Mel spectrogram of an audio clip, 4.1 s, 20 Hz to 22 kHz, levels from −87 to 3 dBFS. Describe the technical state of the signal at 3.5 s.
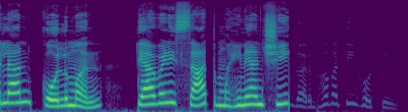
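At 3.5 s the signal is in a stretch from 2.89 s to the end at 4.09 s where one channel has likely been inverted, its polarity flipped against the other. When the two channels are summed to mono, everything they share cancels, and centred speech is almost entirely common to both. The speech drops by about 35 dB, leaving only a faint residue of whatever differed between the channels.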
